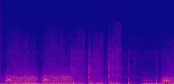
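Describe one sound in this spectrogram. A weapon swings through the air with a whoosh.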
